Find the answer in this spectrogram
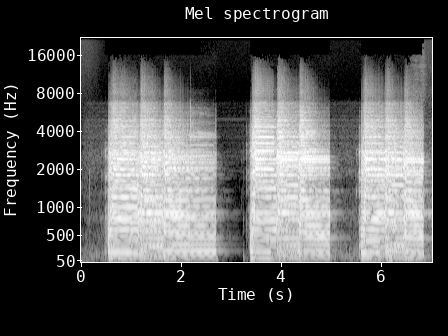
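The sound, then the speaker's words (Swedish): An electric guitar played through a clean boost pedal plays three loud, ringing chords, each held for about two seconds and cut off sharply, with brief silences between them and no voices. “Det här ska vara någon form av clean boost då.”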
